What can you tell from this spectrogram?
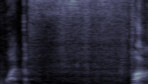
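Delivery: hushed, drawn-out mock disbelief; stunned disbelief. Stunned viewer recalling his first watch, slow hushed disbelief. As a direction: whisper it very slowly, as if dumbstruck.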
